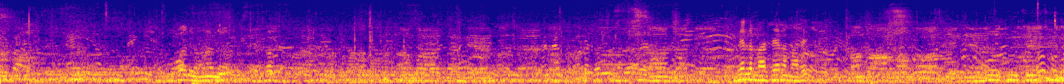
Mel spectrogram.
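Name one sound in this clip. A crowd of people murmurs and chatters nearby, with many voices overlapping.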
